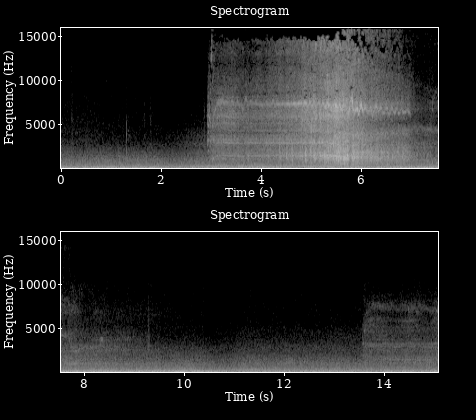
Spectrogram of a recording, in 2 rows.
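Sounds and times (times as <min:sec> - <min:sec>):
electric motor whine: 0:03.0 - 0:08.1.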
